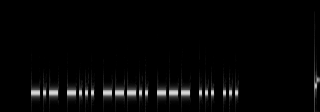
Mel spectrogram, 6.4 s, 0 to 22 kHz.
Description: Morse code, heard as a keyed tone, about 20 wpm, 700 Hz. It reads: KB8OSS
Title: USA Call Signs 20wpm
